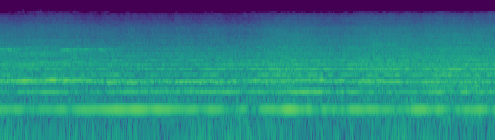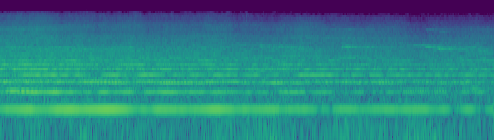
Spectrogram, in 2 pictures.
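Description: Freight train of biomass hopper wagons rolling past, with a steady pitched hum and higher ringing tones over the rumble of the wheels, fading slightly toward the end.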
